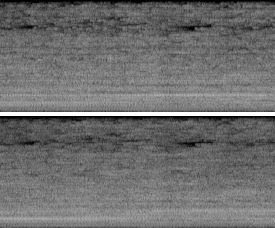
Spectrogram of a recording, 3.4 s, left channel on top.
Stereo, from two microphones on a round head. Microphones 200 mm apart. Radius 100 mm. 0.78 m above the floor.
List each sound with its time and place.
0.0 s an engine running: 70° left (ahead or behind), 0.9 m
